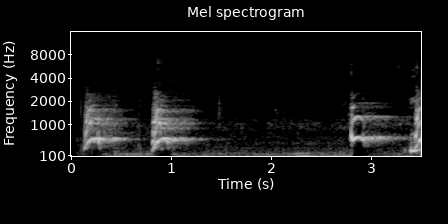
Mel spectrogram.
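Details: Noisy dog barking: three loud, harmonic barks, each with a sharp onset and a drawn-out tonal tail, spaced about a second apart, with a low background hum.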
